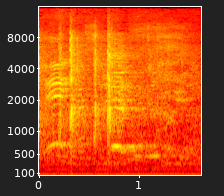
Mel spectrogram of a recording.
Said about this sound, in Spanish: Ya solo tres aplausos se oyen, hermano. Híjole.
